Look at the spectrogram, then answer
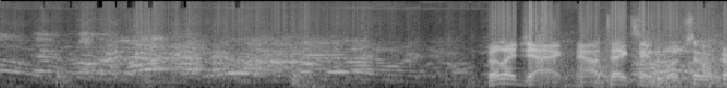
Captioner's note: crowd chatter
